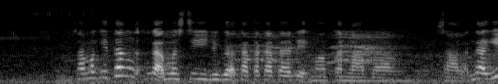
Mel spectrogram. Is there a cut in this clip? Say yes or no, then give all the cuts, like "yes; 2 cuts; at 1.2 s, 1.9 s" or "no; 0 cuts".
no; 0 cuts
